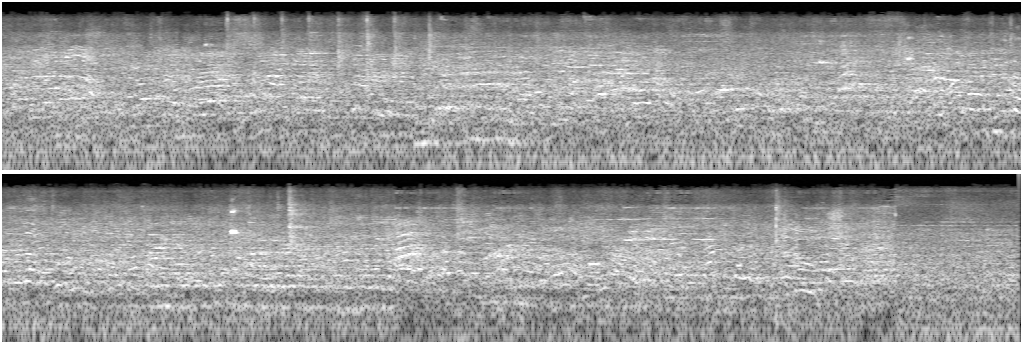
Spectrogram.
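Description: A large crowd chatters loudly in an echoing indoor hall.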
